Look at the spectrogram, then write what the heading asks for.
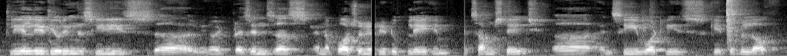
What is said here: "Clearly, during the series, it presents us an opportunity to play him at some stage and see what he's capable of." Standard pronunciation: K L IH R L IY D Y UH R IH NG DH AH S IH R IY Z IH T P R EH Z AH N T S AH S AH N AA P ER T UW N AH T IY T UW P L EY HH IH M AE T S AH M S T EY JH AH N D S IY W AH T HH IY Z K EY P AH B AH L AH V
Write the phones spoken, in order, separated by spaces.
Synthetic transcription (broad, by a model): K L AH R L IY D Y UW R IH NG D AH S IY R IY Z IH T P R EH Z AH N T S AH S AH N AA P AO T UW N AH T IY T UW P L EY HH IH M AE T S AH M S T EY JH AH N D S IY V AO T HH IY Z K EY P AH B AH L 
